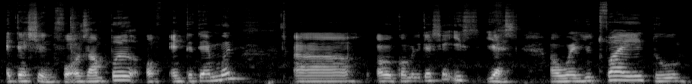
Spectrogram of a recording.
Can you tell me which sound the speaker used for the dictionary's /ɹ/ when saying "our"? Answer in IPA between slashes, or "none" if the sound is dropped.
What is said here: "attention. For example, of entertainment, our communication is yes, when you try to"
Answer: /w/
